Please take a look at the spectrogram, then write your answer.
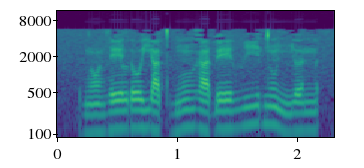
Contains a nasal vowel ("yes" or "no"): yes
